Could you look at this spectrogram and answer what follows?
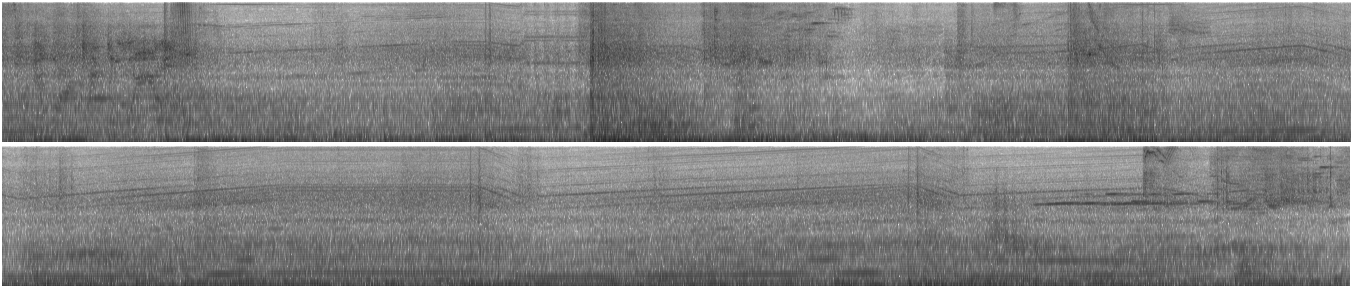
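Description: A car driven through city streets in the video game Batman: Arkham Knight, engine revving and rising in pitch in several swells amid mechanical clatter and game sound.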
